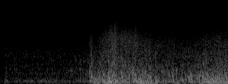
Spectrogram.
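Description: Rain patters down steadily outdoors.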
